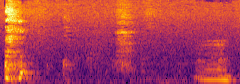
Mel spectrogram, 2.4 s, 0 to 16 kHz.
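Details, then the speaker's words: One forceful cough burst, then a pause and voiced exhalation: breathless adult male patient with retained sputum performing a nurse-guided effective cough technique (deep breath, hold 3 seconds, cough) to clear airway secretions. "Tarik nafas, tahan 3 detik. 1, 2, 3, batukan Pak."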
